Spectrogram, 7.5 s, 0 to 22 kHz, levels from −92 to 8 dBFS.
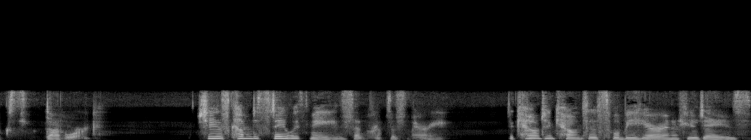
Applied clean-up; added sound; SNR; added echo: neural mask model Resemble Enhance denoiser.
